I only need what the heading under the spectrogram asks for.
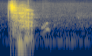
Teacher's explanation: your mouth still closes to represent the p sound but you don't pronounce the sound you don't articulate the sound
